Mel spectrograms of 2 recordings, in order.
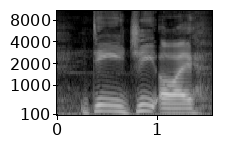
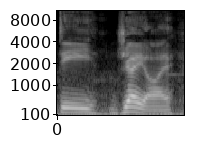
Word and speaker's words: DJI: say to you firstly sorry that I keep pronouncing your name DGI and not DJI and secondly thank you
